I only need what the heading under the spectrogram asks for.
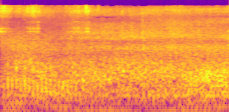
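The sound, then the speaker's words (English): A helicopter circling overhead gives a steady, broad, low rumbling drone with a faint pulsing texture that holds evenly throughout, with no voices. “The helicopter. What he's doing, he's circling.”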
